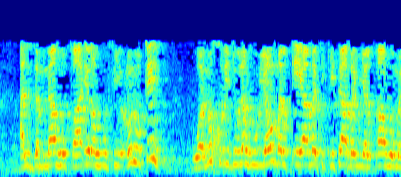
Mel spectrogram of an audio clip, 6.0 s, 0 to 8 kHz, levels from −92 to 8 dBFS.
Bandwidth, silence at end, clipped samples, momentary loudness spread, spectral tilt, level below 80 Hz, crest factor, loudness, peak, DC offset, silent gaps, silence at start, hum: 4 kHz; 0 s; under 0.1%; 7 LU; -9 dB/octave; -62 dBFS; 16 dB; -21 LUFS; -4 dBFS; under 0.1%; none; 0 s; none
